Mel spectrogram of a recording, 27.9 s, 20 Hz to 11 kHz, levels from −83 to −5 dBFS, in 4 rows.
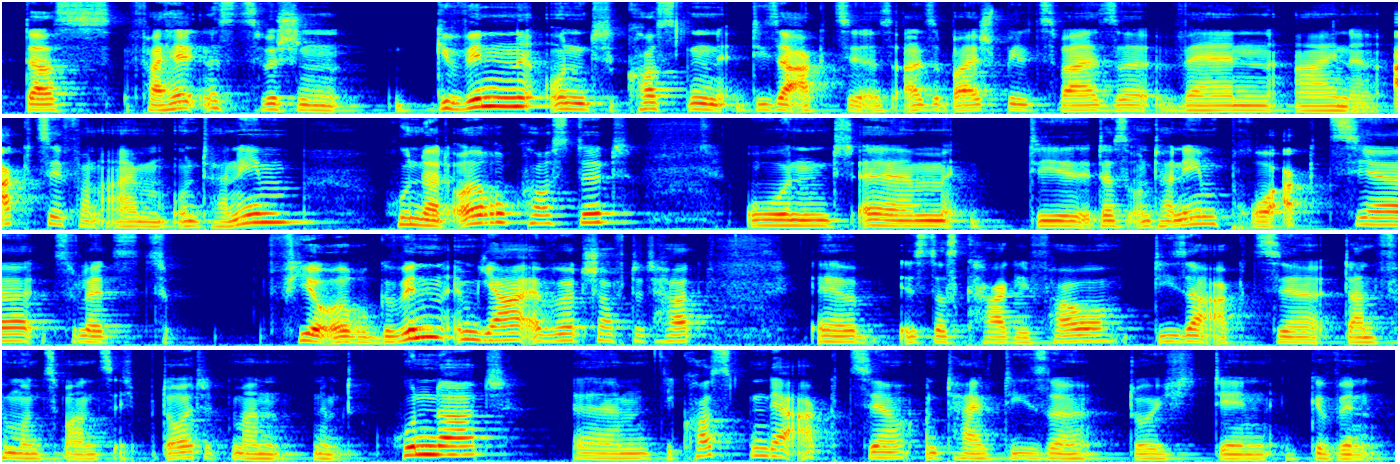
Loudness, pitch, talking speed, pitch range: -23 LUFS, 155 Hz, 125 wpm, 140-185 Hz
